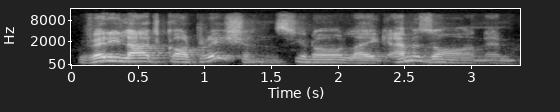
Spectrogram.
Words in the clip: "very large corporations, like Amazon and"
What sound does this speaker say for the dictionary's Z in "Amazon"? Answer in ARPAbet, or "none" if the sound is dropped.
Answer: Z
